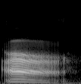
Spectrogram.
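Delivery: low, drawn-out English R sound; English R demo. Shown as a demonstration. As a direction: hold the "R" long and low, English-style. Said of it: "Chaque fois, vous avez le". (R anglais grave et prolongé)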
